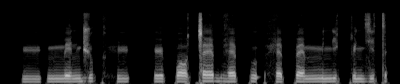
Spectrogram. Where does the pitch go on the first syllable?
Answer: low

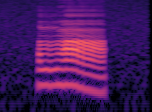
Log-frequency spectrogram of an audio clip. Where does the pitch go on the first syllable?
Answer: falling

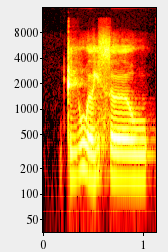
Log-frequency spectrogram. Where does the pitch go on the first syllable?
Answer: rising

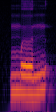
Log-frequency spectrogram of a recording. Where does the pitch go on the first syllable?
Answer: rising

